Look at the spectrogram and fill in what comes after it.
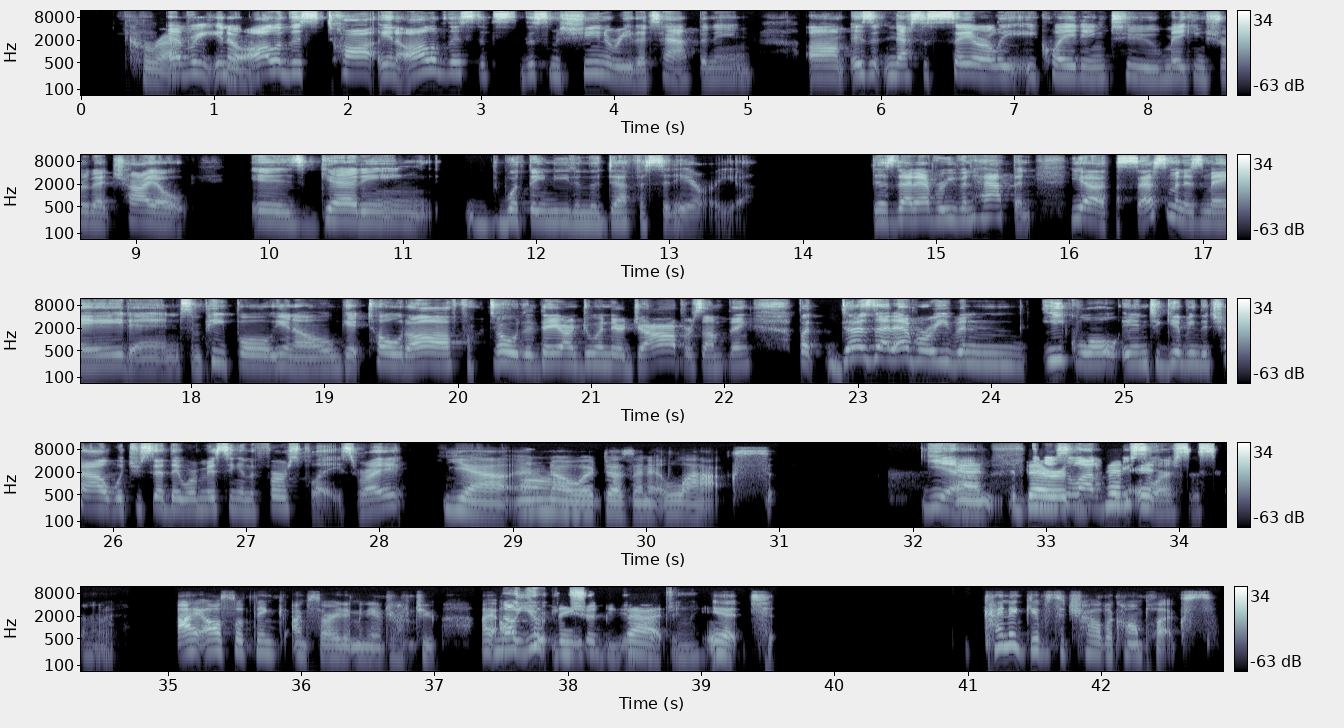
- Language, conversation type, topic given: English, unstructured, Do you believe standardized tests are fair?
- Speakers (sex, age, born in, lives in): female, 50-54, Canada, United States; female, 55-59, United States, United States
- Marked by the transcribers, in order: tapping; laughing while speaking: "or"; unintelligible speech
